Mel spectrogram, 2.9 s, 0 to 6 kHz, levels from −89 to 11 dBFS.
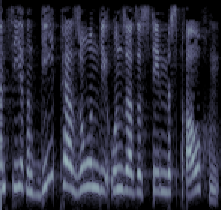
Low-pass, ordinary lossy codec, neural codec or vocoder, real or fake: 5.4 kHz; none; none; real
